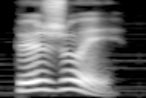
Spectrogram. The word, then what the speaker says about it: Peugeot: E olha só como aqui fica bem claro. Do lado esquerdo tá o erro mais comum que a pronunciar o T no final. E do lado direito, o jeito certo, onde o T some e deixa o final bem suave.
